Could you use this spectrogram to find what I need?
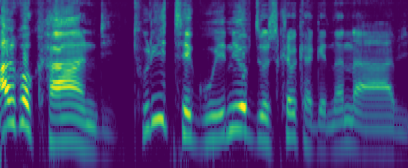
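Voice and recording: Speaking at a very fast pace, a man with a fairly high pitch makes big pitch swings.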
